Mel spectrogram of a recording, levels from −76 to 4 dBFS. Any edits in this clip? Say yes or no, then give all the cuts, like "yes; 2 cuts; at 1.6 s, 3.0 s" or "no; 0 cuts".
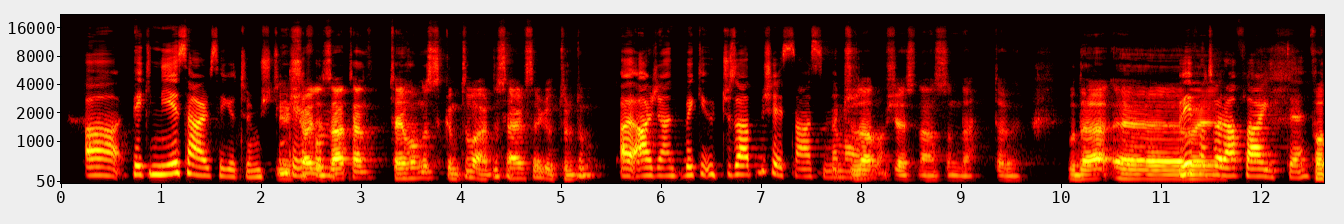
no; 0 cuts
